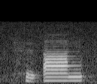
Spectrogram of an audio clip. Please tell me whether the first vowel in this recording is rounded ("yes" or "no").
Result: no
